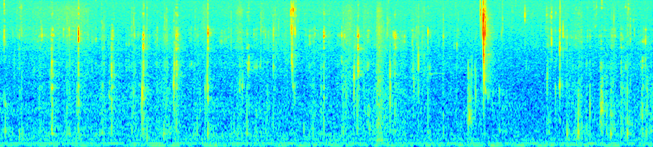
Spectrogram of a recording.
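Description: A person chewing food close to the microphone, with many small wet mouth clicks and crunches. One sharp, louder click comes about six and a half seconds in.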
